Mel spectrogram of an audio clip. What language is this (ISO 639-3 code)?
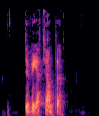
swe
